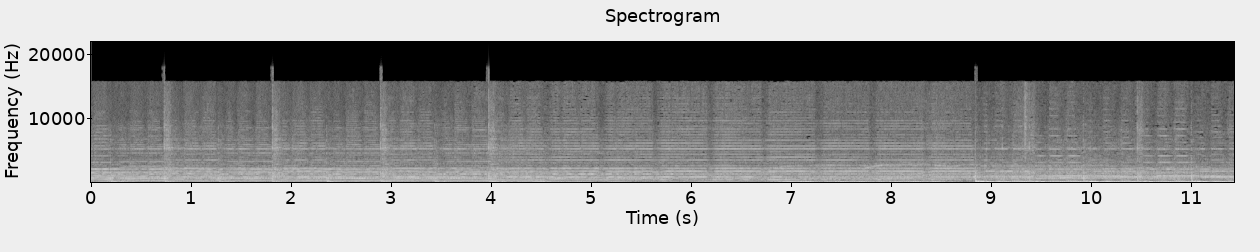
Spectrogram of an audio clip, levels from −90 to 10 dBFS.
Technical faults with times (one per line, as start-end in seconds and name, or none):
0.00-11.44 sample clock jitter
